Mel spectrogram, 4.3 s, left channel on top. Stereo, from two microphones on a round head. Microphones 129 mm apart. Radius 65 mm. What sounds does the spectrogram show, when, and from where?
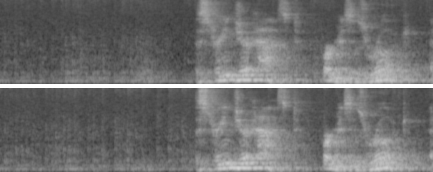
2.0 s a man speaking: 50° right (ahead or behind), 7.5 m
